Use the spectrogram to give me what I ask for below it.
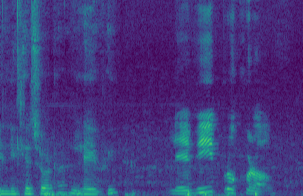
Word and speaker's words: Prokhorov: Levy প্রখরভ আচ্ছা। বা প্রহরভ, কেইচটা silent হবে।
